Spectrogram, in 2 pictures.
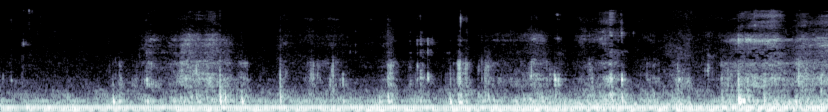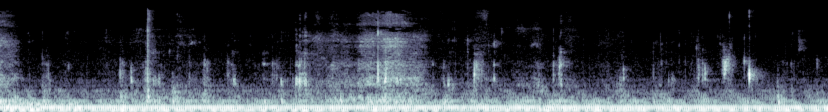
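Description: A person chewing a crunchy snack with the mouth closed, in a run of faint, irregular crunches.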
